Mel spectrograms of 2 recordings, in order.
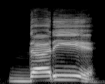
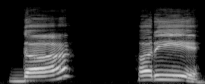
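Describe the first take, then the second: First: Said in the usual way. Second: "दरी" split with a pause; rising द, pause, then री in "दरी"; syllable by syllable. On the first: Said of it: "तो मिलके बन जाएगा". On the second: Shown as a demonstration. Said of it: "एक एक अक्षर का उच्चारण". ("दरी" को तोड़कर, द... री)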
